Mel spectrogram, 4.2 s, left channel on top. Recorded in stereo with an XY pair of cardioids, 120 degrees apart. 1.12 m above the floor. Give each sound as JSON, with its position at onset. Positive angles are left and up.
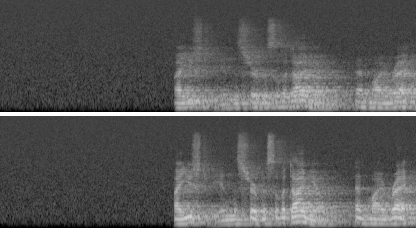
{"t": 1.7, "sound": "a man speaking", "azimuth_deg": -65, "distance_m": 2.5}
